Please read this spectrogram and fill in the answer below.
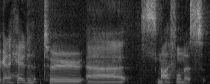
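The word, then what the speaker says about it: Snæfellsnes: to head to uh sniffleness peninsula is how that one's pronounced now this is known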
